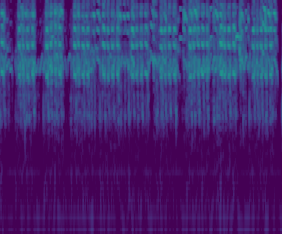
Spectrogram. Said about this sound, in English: That's a hairy woodpecker chick in its nest cavity deep within a dying tree.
